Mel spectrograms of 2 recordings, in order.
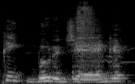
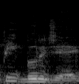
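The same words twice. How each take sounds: First: The name is said carefully, each syllable articulated. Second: The name is said casually, without careful articulation. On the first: "have to actually pronounce it to make sure it don't sound like jig" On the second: "if you say it normal"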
